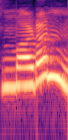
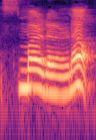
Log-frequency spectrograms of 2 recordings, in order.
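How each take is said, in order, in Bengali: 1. s-এর পরের 'm' নীরব। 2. s-এর পরের 'm' স্পষ্টভাবে উচ্চারিত হয়। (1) "বাংলায় আমরা এই স্মরণ বলি শুধু স এর উচ্চারণটা করি ম এর উচ্চারণটা কিন্তু করি না" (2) "সংস্কৃতে করতে হবে স্মরণ বলতে হবে"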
